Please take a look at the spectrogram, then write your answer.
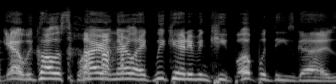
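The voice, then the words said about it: Imitates another person's voice. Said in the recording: “He did not actually talk like this. This is my imitation.”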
